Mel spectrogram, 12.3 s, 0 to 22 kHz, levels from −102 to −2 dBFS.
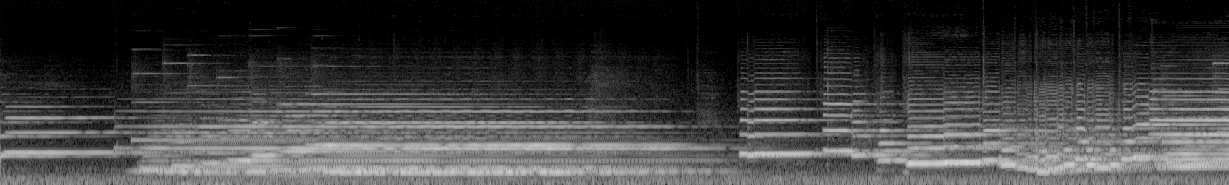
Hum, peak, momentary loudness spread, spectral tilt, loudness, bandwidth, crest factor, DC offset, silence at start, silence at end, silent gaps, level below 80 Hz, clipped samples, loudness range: none; -14 dBFS; 10 LU; -7 dB/octave; -30 LUFS; 7.8 kHz; 16 dB; under 0.1%; 0 s; 0 s; none; -54 dBFS; under 0.1%; 4 LU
